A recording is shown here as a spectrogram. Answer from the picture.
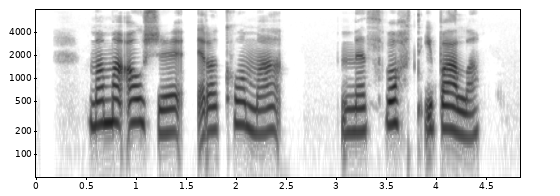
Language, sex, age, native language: Icelandic, female, 12, Icelandic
